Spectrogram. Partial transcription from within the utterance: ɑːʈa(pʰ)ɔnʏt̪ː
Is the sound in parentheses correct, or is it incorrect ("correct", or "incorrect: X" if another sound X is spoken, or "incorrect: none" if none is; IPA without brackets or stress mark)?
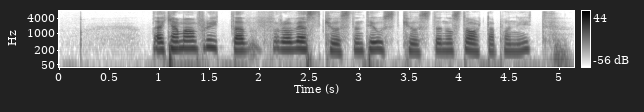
correct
